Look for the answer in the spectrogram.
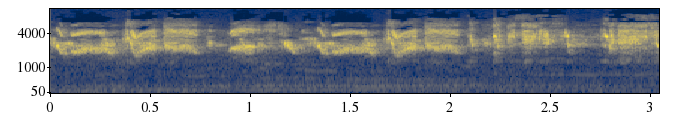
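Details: Swiftlets calling in a lure recording meant to draw them in: continuous buzzy chirring twitters, rising and falling in quick pulses, low hum underneath.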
